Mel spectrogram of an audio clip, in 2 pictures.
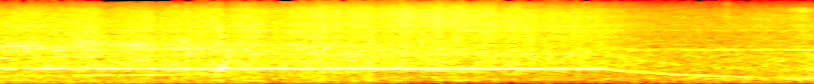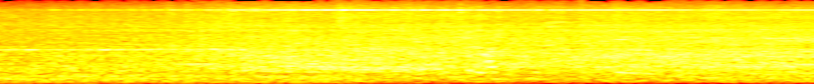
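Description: Electric passenger train with double-deck coaches pulling in: a steady whine that falls in pitch about three seconds in as the train slows, over the noise of the coaches rolling past.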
